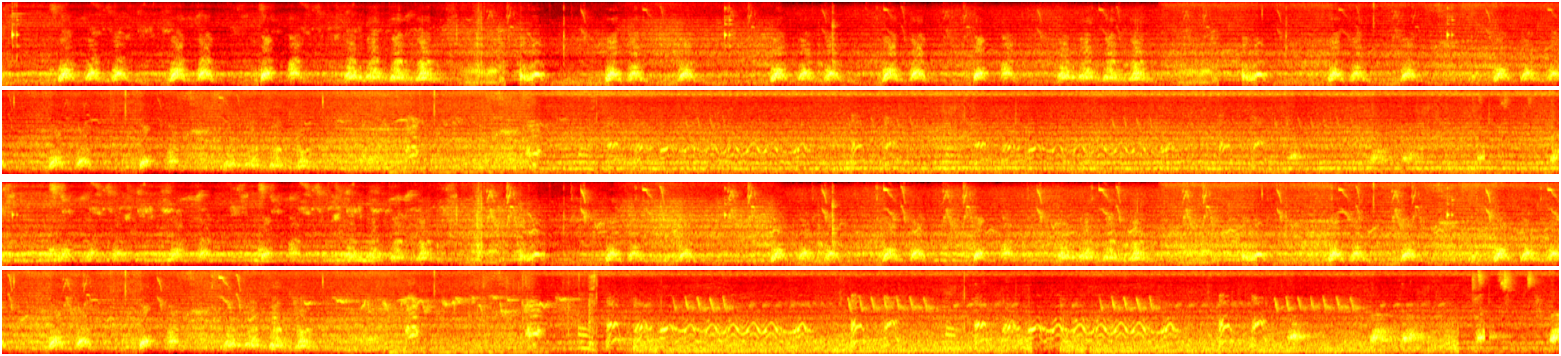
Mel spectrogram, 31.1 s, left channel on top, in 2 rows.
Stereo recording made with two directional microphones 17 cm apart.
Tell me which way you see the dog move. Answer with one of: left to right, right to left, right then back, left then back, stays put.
left to right.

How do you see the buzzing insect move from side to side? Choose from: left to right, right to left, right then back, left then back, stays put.
right to left.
